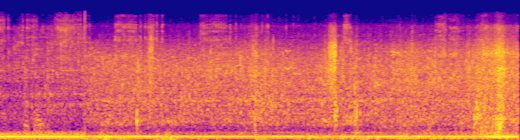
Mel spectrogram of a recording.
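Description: Boat's outboard motor running with a steady low hum, with wind and water noise around it.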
